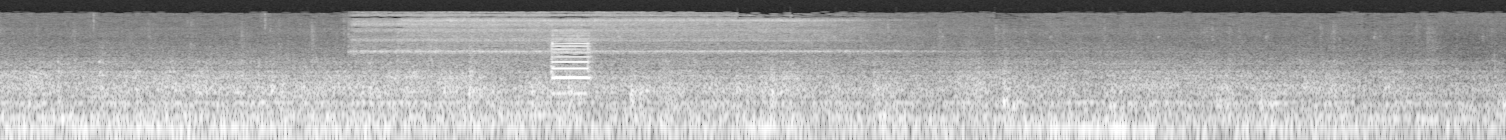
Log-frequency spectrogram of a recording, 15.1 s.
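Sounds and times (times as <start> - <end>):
train rumbling on track: 0.0 - 15.0
faint high whine: 3.5 - 8.8
short single-pitched tone: 5.5 - 6.0.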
